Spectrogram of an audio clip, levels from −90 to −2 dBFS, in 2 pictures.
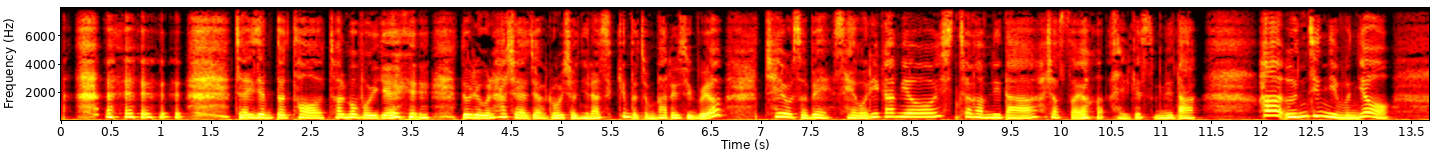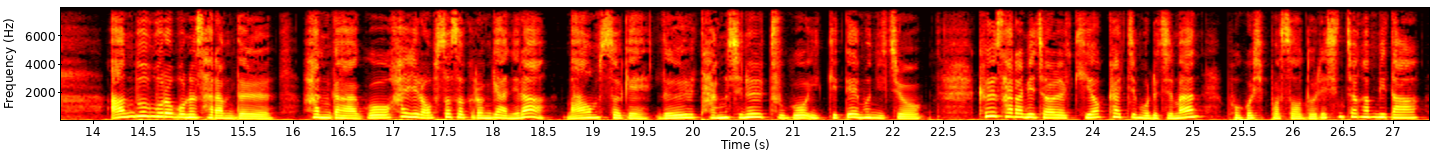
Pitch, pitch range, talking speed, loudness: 200 Hz, 180-235 Hz, 270 characters per minute, -17 LUFS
